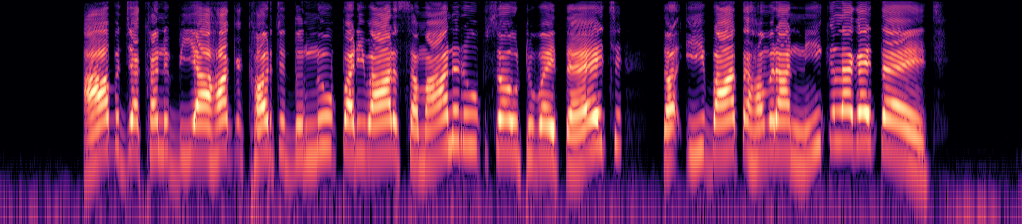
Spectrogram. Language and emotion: Maithili, happy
